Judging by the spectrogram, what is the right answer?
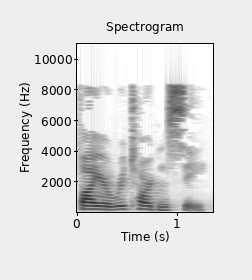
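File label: "fire retardancy", English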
